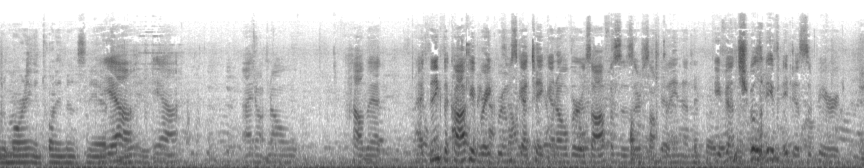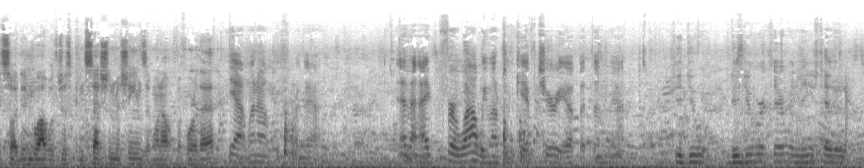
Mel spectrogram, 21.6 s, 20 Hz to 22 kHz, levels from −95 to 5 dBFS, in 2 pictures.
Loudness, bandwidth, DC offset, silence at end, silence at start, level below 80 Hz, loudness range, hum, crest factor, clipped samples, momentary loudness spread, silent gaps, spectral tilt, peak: -28 LUFS; 13.5 kHz; under 0.1%; 0 s; 0 s; -32 dBFS; 6 LU; none; 20 dB; under 0.1%; 13 LU; none; -4 dB/octave; -6 dBFS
